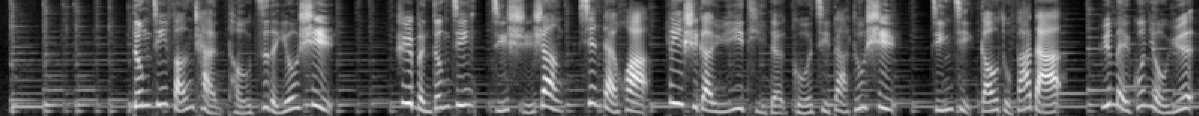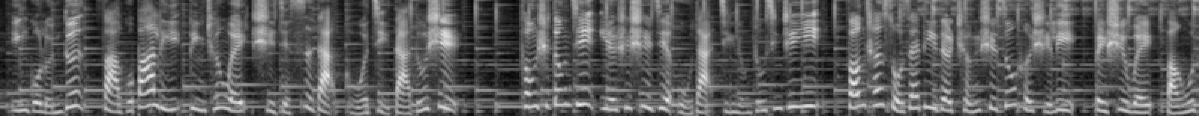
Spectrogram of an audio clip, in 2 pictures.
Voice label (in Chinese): 女 专题 东京房产 活力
